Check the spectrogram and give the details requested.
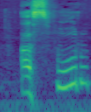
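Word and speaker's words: عصفور: হচ্ছে গোসল আসফুরা এখানে আসফুর তো আরবিতে কিন্তু আটা উচ্চারণ করবেন উদার উচ্চারণটা একটু ভিন্ন হয়ে বলবে আসফুরা আইন আসফুর এর অর্থ হচ্ছে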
